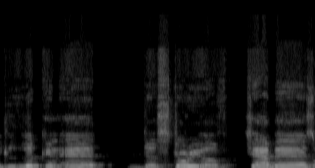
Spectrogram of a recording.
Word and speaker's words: Jabez: at the story of Jabez or yabez you know many people pronounce it I like to pronounce the J some people don't like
